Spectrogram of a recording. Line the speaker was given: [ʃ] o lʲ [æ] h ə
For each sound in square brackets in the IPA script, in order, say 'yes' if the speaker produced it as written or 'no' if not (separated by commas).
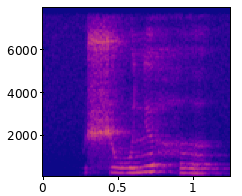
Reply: yes, no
